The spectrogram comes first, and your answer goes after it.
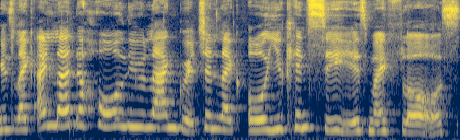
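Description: In a Swiss German accent, a woman with a high pitch speaks in an animated tone at a moderate pace, her pitch varying in an ordinary way. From Switzerland. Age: 20s. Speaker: musical theatre performer. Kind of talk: casual interview. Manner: animated, laughs often.

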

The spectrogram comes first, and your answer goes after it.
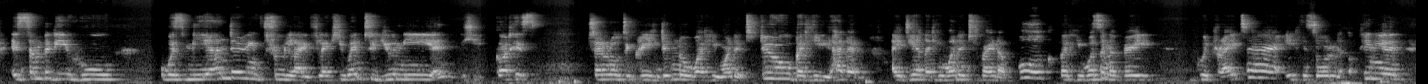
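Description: A woman's fairly high voice with lively intonation, plus audible room echo and noticeable background noise. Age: 40s. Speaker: beauty brand founder. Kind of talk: interview.

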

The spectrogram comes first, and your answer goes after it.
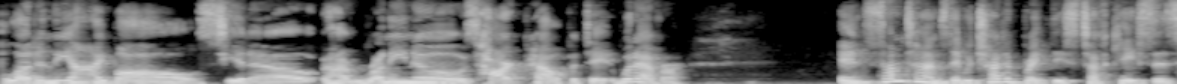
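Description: This is a plain, everyday voice at a moderate pace. Its intonation is lively. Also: woman. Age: 50s. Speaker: body language expert. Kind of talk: interview.

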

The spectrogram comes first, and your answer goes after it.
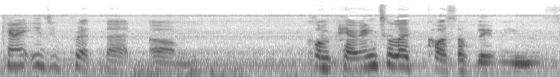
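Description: A woman with a Thai accent speaks at a fairly slow pace, her medium-pitched voice making very wide pitch swings. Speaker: podcast host. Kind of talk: casual interview chat. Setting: rooftop bar. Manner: halting with many fillers.

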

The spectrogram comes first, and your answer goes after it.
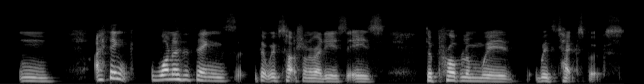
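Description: Lively intonation from a woman with a London accent and a fairly low pitch. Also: moderate pace. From London, England. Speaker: history teacher. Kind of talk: interview.

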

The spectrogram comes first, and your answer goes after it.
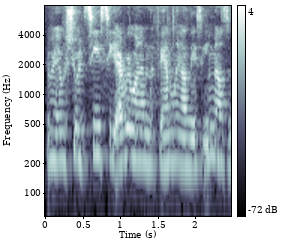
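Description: A woman speaks at a medium pitch with ordinary pitch variation over noticeable background noise. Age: 20s. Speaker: faith testimony guest. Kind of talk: testimony.

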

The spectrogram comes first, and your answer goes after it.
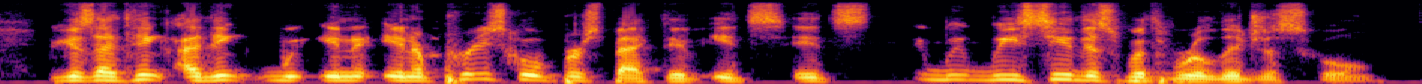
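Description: A man's fairly high voice with vocal fry and lively intonation, dry and close with no echo. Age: 40s. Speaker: rabbi. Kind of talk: casual chat. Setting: studio. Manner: halting.

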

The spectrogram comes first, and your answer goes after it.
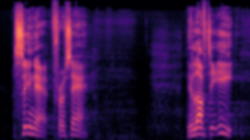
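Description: Recorded very cleanly with a silent background and a dry, close sound free of echo, a man talks with a Southern US accent and ordinary pitch variation. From US South. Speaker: preacher. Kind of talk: sermon. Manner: halting.

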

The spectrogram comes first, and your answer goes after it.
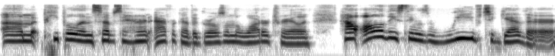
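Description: With an American accent and an animated tone, a woman speaks at a medium pitch and fairly quick pace with lively intonation, in a dry, close sound with no echo against a quiet background. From US, Washington DC. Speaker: keynote speaker, performer and educator. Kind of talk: casual interview chat. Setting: video call.

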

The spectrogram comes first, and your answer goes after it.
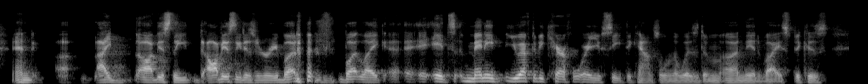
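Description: Over a quiet background, a man with an American accent and a fairly low pitch talks at a fairly quick pace in a plain, everyday voice. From India and Singapore, then US from age 13. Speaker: polar explorer and Marine veteran. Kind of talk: casual chat.

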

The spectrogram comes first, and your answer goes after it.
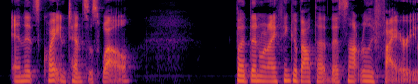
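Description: A woman's fairly low voice with vocal fry, a fairly quick pace and an American accent. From Colorado, US (Denver). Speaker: podcast guest, friend of host. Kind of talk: casual chat. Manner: laughs often.

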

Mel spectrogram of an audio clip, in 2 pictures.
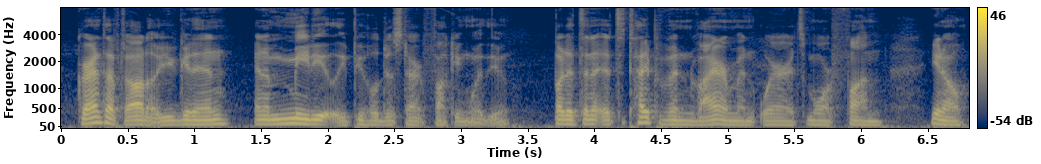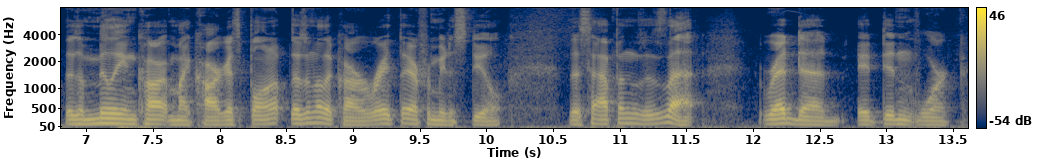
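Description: A man with a plain, everyday voice talks at a fairly quick pace in a fairly low pitch. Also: fairly even intonation, very clean recording, silent background. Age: 30s. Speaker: podcast guest. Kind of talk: casual chat.

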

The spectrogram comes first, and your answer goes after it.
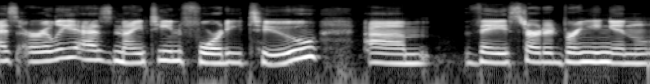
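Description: This voice has a bright, sharp tone and moves at a fairly slow pace. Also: woman. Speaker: podcast host. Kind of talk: casual chat.

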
